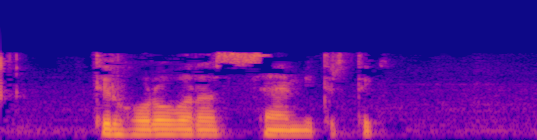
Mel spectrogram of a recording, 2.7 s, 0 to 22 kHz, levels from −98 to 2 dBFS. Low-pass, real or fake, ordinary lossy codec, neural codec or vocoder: 5.4 kHz; real; MP3, 24 kbps; none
